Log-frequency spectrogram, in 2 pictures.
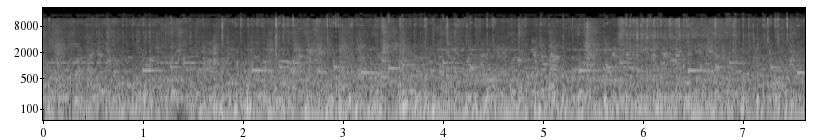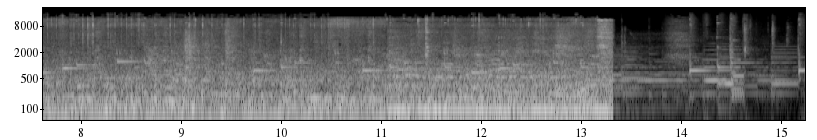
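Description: Meat and shrimp sizzling on a tabletop restaurant griddle, a dense crackling with many small pops, under voices and faint music. The sound cuts off suddenly near the end.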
